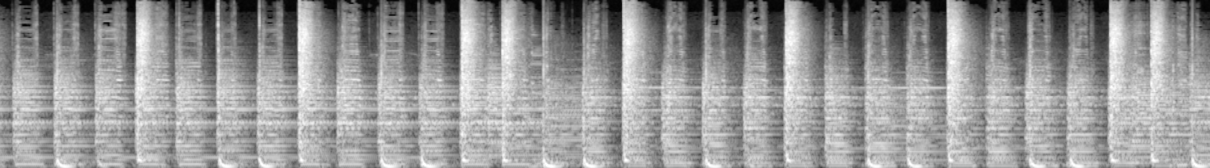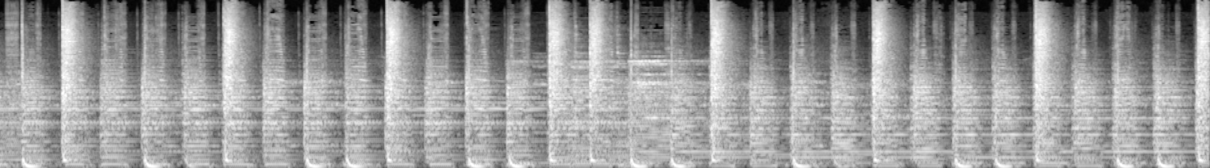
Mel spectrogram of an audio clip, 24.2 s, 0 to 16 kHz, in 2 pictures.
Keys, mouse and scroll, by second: 0.8 click, 5.4 click, 8.4 click, 8.6 shift+click, 9.0 ctrl+g, 9.4 click, 9.8-11.2 typing, 11.8 Return, 12.1 ctrl+alt+shift+e, 13.2 ctrl+alt+shift+e, 13.2 ctrl+z, 13.8 click, 14.7 ctrl+alt+shift+e, 16.2 click, 16.8-19.3 typing, 19.5 click, 20.5 ctrl+j, 22.2 ctrl+z, 22.4 Delete, 23.4 ctrl+Delete, 23.4 ctrl+j.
